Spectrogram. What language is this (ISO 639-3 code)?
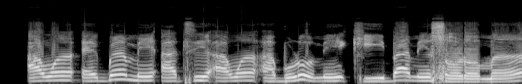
yor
